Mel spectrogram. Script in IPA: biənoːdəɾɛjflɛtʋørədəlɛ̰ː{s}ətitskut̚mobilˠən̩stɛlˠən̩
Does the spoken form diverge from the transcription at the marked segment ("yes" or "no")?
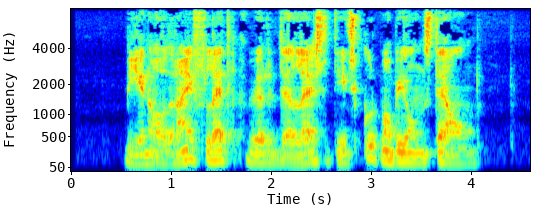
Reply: no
